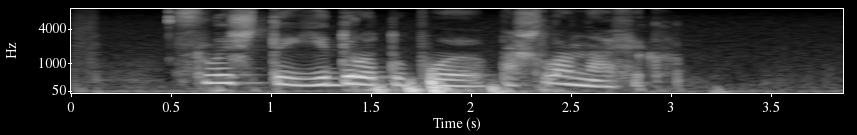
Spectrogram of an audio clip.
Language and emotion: Russian, angry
